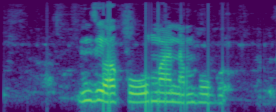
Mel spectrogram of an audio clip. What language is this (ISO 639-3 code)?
swa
